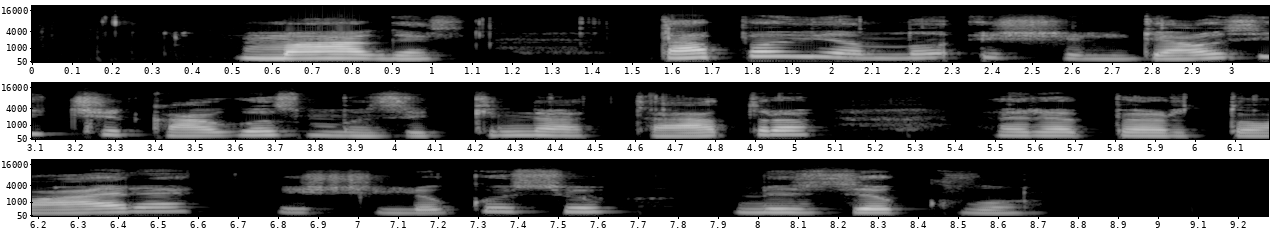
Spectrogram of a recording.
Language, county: Lithuanian, Šiauliai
